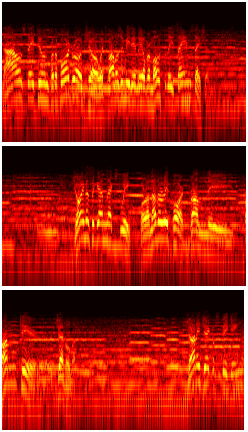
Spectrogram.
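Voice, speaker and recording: A man's voice: high-pitched, sing-song, unhurried, long pauses. A man with an American accent reading scripted credits and promos as a 1950s network radio announcer. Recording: tinny 1950s radio broadcast, music behind.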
